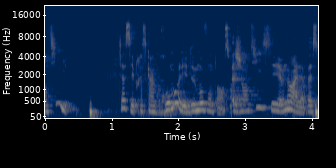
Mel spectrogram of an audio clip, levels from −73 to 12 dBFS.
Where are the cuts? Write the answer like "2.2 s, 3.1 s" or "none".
2.8 s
